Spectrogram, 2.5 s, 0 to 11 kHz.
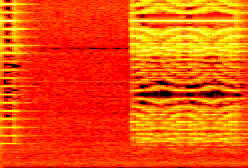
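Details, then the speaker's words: Align RCE BL80X/BL50X ESC programming via transmitter, electronic timing set to mid (default): short high blip, pause, then longer buzzy tone from the motor, the ESC accepting the setting. "go ahead and move the stick to the middle position which is mid timing that's the default and not do anything so there's the acknowledgement that accepted this edge"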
